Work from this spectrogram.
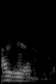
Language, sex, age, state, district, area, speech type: Odia, female, 60+, Odisha, Angul, rural, conversation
